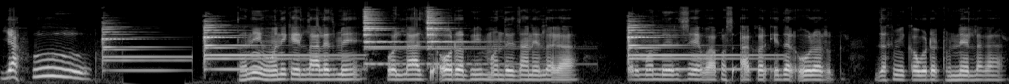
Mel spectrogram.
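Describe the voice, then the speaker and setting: A woman narrating a children's story in a flat, repetitive telling. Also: a little high, measured pace, gravelly, heavy background noise.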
